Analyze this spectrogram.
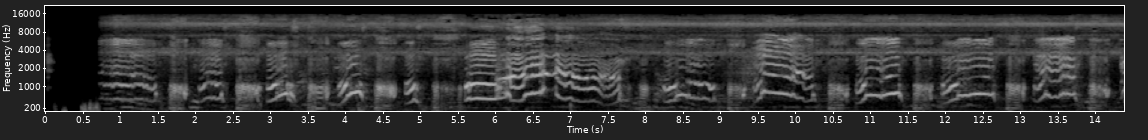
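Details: Noisy breathing with crying in an acutely ill child, shown as an example of an abnormal breathing sound; possible upper airway obstruction.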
